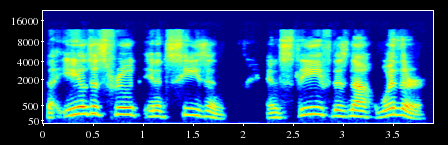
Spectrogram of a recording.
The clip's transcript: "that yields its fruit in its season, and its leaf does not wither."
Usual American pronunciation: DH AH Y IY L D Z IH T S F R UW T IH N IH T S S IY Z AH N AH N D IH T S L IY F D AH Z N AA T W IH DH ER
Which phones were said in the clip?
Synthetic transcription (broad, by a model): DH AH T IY L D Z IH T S F R UW T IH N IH T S S IY Z AH N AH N IH T S L IY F D AH Z N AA T W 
